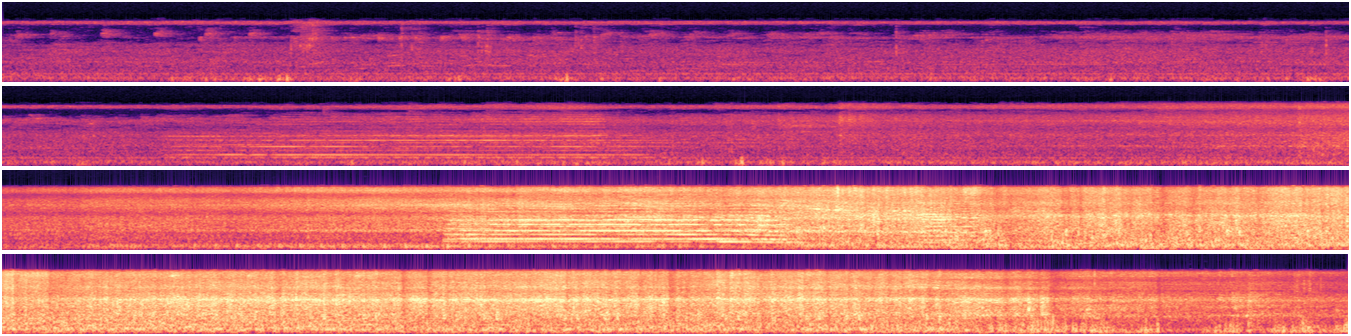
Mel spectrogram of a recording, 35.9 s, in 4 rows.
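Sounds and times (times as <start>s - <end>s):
train horn: 10.0s - 13.7s, 20.8s - 24.8s
train coaches rumbling and clattering: 13.4s - 35.9s.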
